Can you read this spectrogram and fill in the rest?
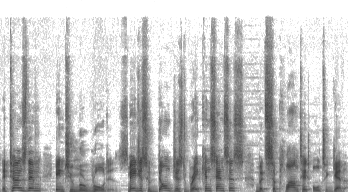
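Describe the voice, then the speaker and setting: A man's voice: a little high, fairly bright tone. A man narrating a scripted lore video with wry, dramatic storytelling.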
